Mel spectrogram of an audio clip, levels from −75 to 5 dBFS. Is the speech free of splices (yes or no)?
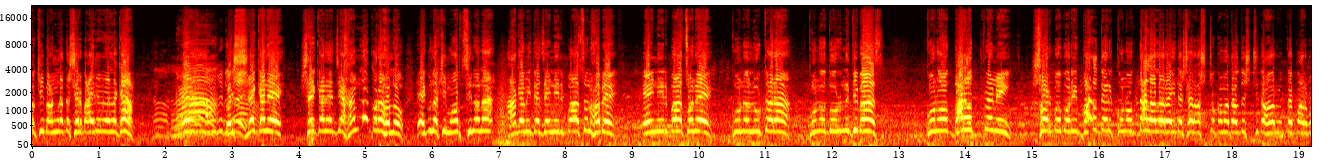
no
